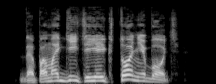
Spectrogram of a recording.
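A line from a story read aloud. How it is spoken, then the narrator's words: Barked. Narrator (Russian): рявкнул Спиридонов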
